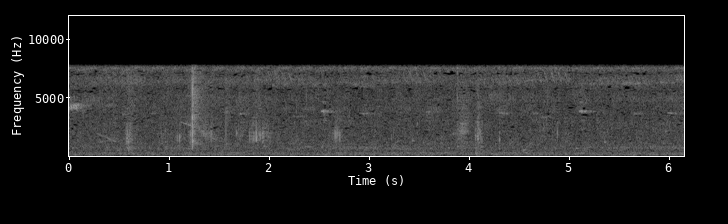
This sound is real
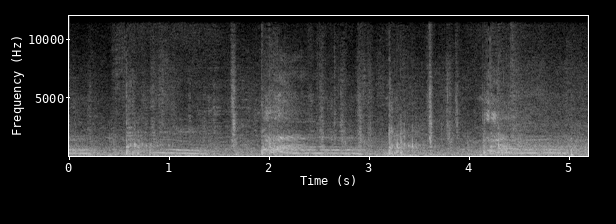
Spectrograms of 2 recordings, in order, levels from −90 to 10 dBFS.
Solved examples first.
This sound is real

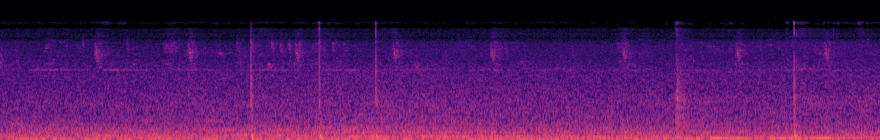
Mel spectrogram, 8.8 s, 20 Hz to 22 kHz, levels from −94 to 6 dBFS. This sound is real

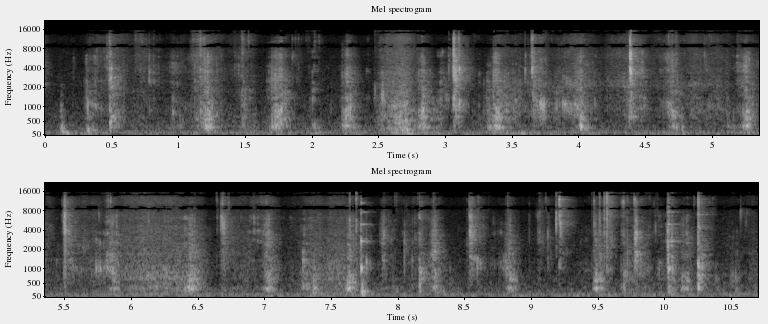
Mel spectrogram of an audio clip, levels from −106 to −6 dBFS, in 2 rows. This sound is real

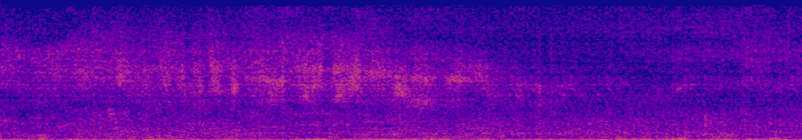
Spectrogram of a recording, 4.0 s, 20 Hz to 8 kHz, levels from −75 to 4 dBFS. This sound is fake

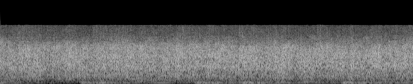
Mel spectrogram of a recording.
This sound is real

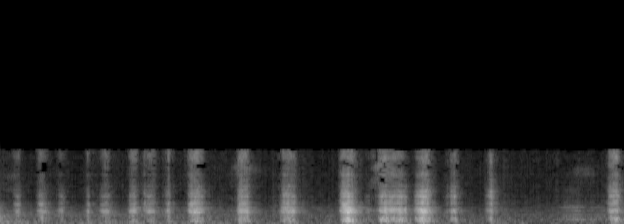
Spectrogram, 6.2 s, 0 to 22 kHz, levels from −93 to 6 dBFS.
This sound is fake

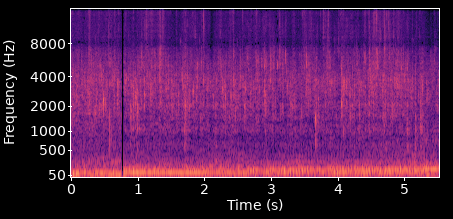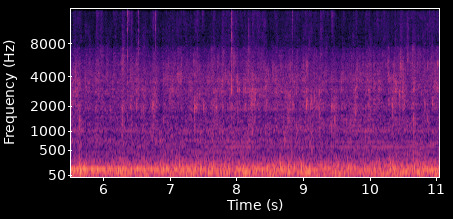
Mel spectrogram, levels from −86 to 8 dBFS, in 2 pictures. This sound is real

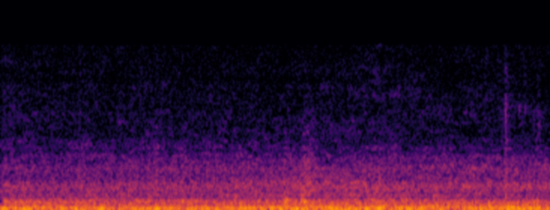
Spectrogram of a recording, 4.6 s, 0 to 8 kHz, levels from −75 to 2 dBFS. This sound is fake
